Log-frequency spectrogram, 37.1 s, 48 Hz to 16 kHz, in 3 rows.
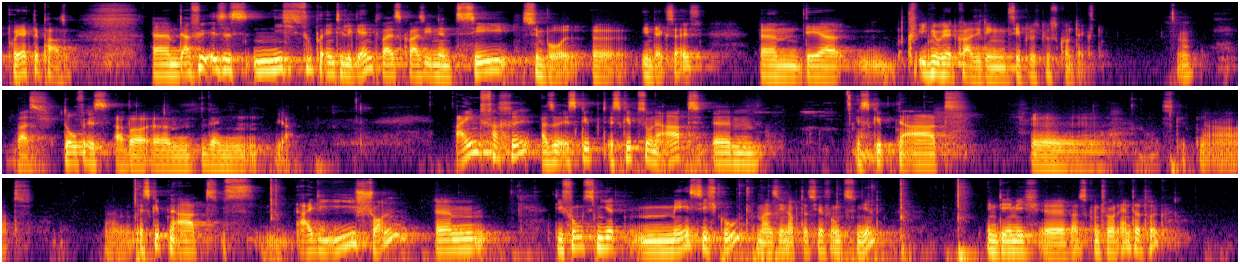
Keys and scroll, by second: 6.0 Down, 7.0 Right, 7.6 Right, 8.1 Right, 18.4 Up, 19.3-21.5 typing, 25.7-26.5 typing, 28.2-29.6 typing, 30.8 typing, 32.9 typing, 33.1 Up, 34.2 Right, 34.2-37.0 typing, 34.7 Return, 35.4 Up, 35.4 Tab.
